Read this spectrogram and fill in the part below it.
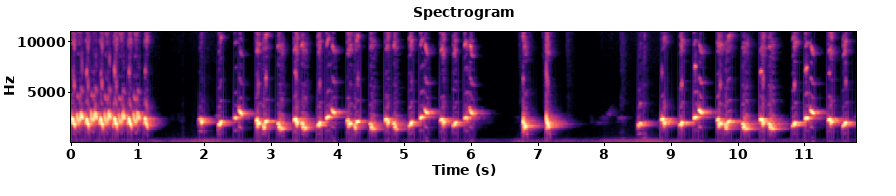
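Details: Yellow-vented Bulbul in lively, emotional ropel panjang and ngikluk song, played to provoke other bulbuls: bubbling trills lead into long runs of rising and falling liquid whistled notes, repeated in two extended phrases with a brief pause.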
